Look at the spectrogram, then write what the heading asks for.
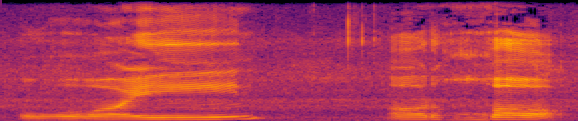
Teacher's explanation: حلق کے ابتدائی حصے یعنی منہ کے جانب والے حصے سے ادا ہوتے ہیں۔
